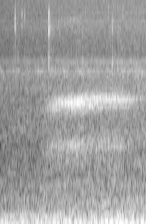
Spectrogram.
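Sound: crickets chirping sound effect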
